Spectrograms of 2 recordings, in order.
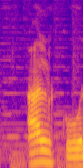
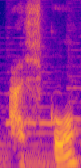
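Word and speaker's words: alku: Sí, alcu. La escritura es tal como está aquí. A L k u alc. La pronunciación en algunos lugares, al menos en la sierra centro, lo dicen asho.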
